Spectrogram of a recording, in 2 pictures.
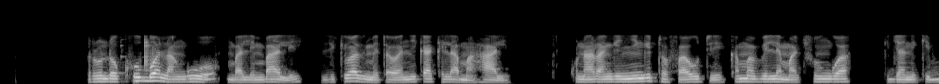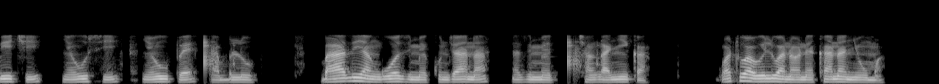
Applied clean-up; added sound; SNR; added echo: none; Glass; 14 dB; none.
